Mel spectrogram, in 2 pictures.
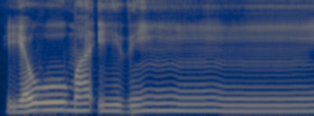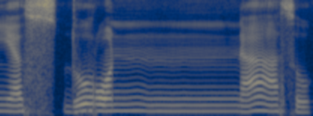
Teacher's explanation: यौमइज़ या की शत पे देर लगेगी लेकिन सख्ती नहीं दिखानी।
